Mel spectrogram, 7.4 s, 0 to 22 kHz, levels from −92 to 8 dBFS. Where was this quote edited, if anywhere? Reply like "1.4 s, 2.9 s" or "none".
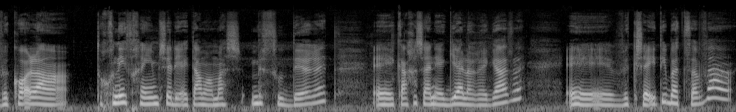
none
